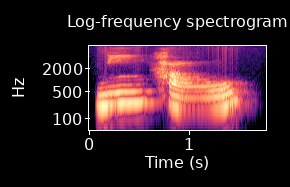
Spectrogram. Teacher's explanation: when you read the dyslabic words together so the first first word tone will become the second tone and the second word tone will remain the N. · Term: third tone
